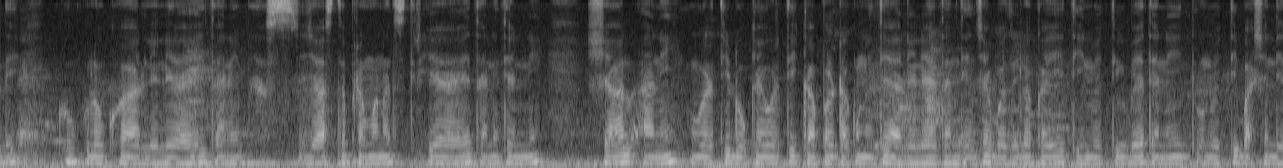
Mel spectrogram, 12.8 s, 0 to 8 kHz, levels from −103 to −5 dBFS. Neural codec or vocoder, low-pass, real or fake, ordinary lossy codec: none; none; real; none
